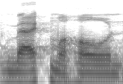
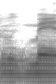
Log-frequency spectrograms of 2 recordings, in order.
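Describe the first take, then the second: First: The last syllable sounds like 'hone'. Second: The last syllable sounds like 'hon'. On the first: The speaker calls it wrong. "I said like Mac Mahone initially" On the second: The speaker calls it right. "that's how you say it"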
